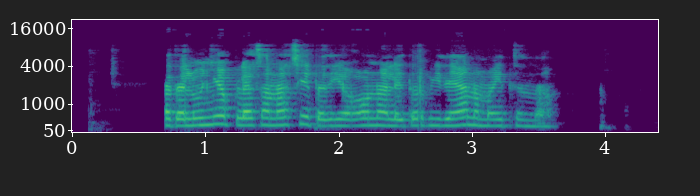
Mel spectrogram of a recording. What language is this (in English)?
Basque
